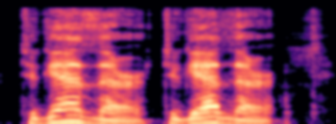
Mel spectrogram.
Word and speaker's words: together: Together، دقت بکنید تلفظ TH رو، زبون زیر نیش دندون بالا، سعی میکنید بگید ز ز زنبور. Together.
